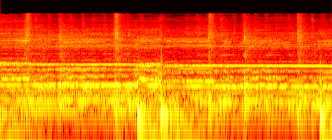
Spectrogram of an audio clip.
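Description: Men's carnival choir singing in close harmony, holding a long chord. Spanish guitars strum under it, and a drum beats time in short regular strokes.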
